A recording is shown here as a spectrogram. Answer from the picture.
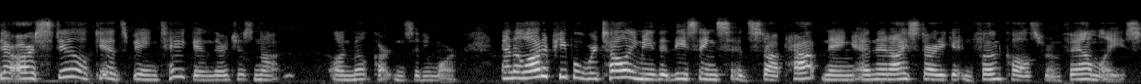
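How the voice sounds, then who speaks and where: A woman's ordinary speaking voice, fairly high-pitched, with lively intonation at a moderate pace. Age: 60s. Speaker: guest claiming insider experience. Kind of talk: interview.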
